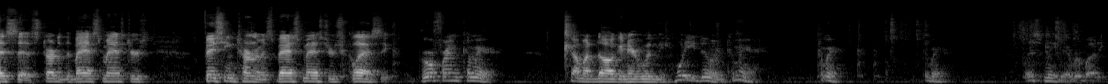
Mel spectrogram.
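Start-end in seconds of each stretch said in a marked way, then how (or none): 4.2-5.0 coaxing the dog. Real, not acted. Host softly calling his puppy into the room, coaxing. 6.7-11.0 soft, hushed coaxing to a dog; pet talk. Real, not acted. Host coaxing his puppy to meet viewers, hushed pet talk.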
